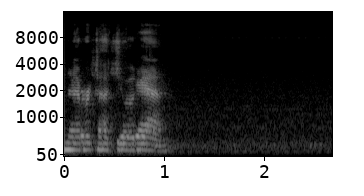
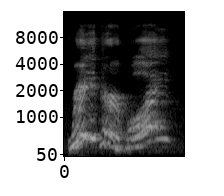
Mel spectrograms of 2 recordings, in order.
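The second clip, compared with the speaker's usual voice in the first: angry outburst; 9 semitones higher, slower than usual. Acted. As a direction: bark his title at the boy. Reaper loses temper.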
